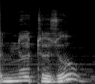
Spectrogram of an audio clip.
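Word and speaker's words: Nahtazu: Notazo. Prononcé comme Notezo, ou pas un zoo en français, est une expression utilisée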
